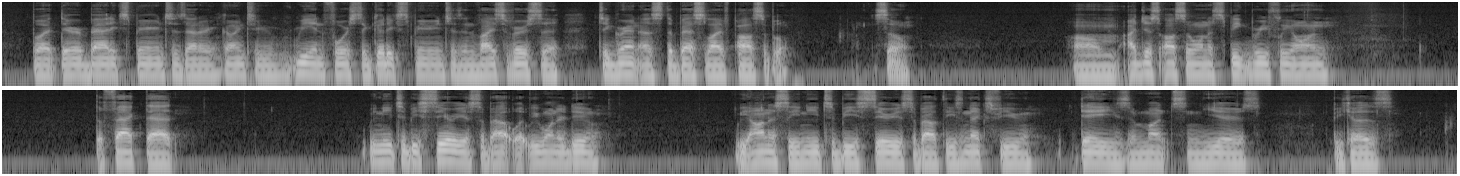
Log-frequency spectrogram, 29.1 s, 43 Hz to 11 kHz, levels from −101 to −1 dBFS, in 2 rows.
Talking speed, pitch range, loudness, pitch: 130 wpm, 85-90 Hz, -31 LUFS, 90 Hz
